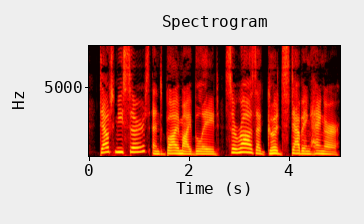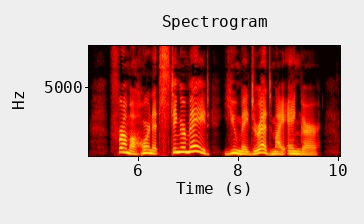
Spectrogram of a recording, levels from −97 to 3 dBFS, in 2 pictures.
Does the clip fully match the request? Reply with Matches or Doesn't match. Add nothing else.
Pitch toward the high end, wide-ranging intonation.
Matches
